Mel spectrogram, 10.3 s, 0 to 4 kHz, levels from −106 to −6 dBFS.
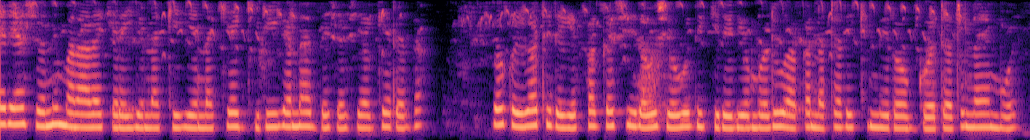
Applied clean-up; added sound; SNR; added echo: classical method log-MMSE.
